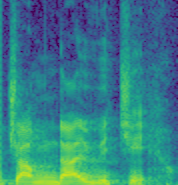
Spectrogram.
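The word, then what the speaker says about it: चामुण्डायै विच्चे: लीजिए नवार्ण मंत्र का सही उच्चारण है ओम ऐंग श्रीम क्लीम चामुंडायै विच्चे ॐ ऐंग श्रीम क्लिम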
